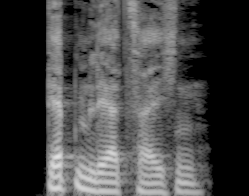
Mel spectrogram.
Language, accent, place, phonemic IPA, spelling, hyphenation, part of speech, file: German, Germany, Berlin, /ˈdɛpn̩ˌleːɐ̯t͡saɪ̯çn̩/, Deppenleerzeichen, Dep‧pen‧leer‧zei‧chen, noun, De-Deppenleerzeichen.ogg
- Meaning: A space incorrectly dividing a compound word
